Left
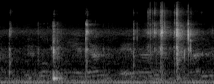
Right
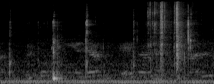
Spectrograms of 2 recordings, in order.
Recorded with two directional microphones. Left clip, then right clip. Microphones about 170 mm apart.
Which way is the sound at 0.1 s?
15° right (ahead or behind).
